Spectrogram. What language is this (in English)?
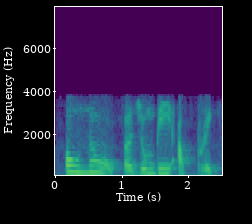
English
